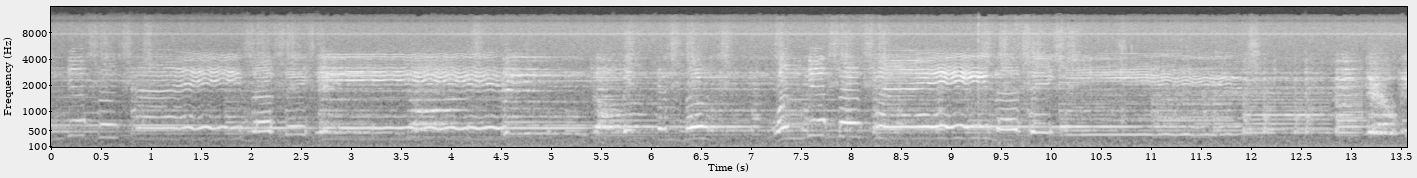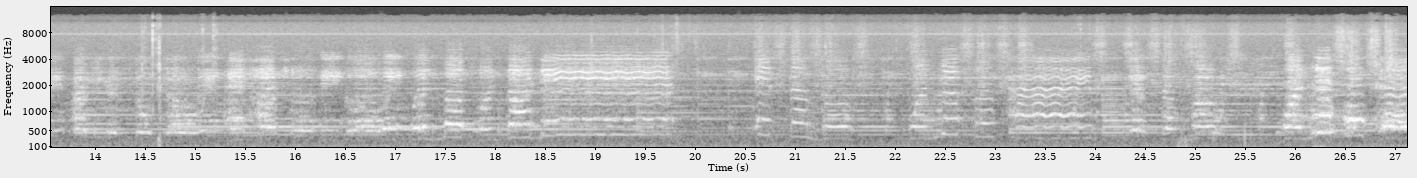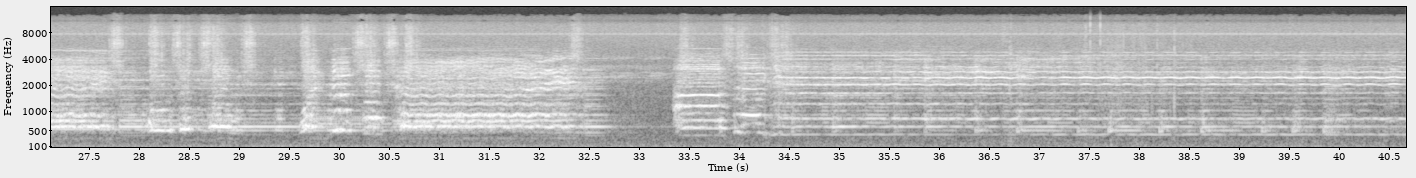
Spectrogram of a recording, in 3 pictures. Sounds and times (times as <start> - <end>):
Music: 0.0 - 40.6
Female singing: 7.3 - 11.5.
